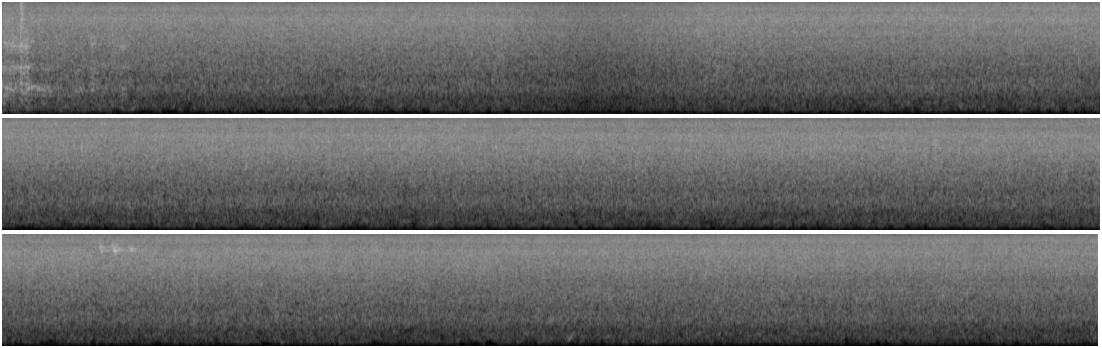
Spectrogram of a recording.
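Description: A river rushes below a hillside among acacia and coconut trees in the rural Philippines, a constant broadband roar of flowing water, steady and fairly loud throughout with no clear voices.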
